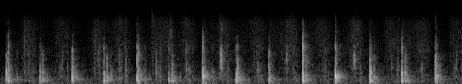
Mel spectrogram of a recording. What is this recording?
Sound effects > Human sounds and actions
Footsteps w Clothes Loop
Heavy boots walking on tile floor loop with body/clothes shuffling movement sound.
